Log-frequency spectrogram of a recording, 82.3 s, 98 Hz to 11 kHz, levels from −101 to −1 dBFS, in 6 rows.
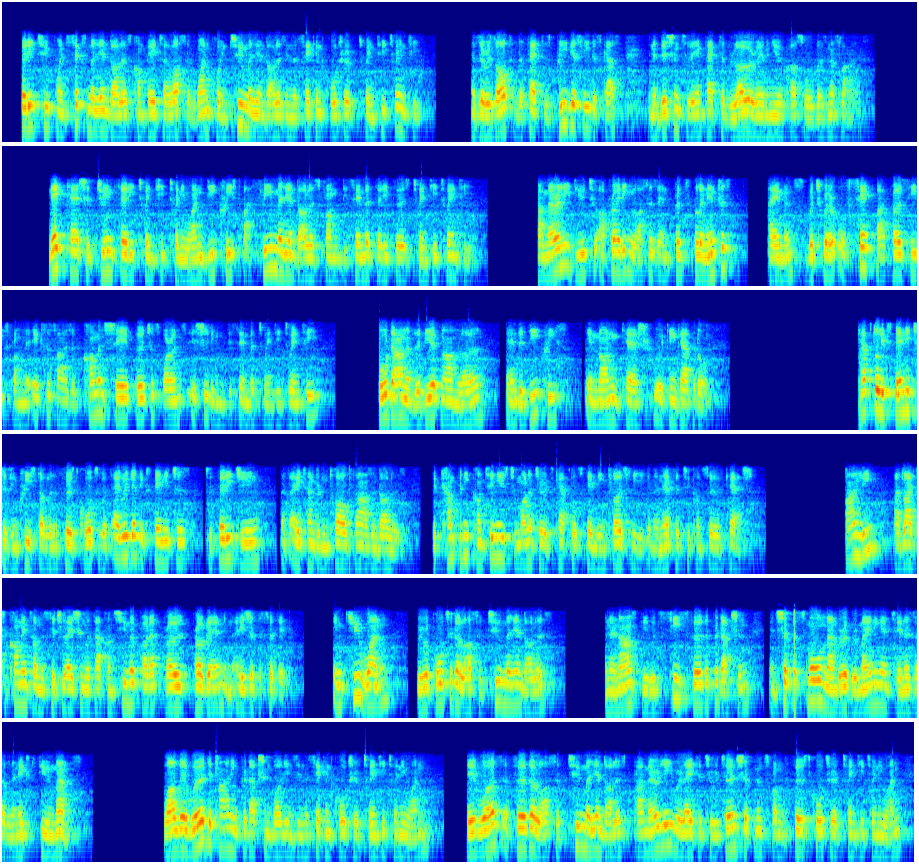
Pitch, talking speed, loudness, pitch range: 140 Hz, 145 wpm, -37 LUFS, 130-160 Hz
